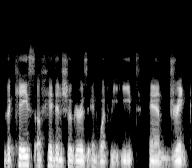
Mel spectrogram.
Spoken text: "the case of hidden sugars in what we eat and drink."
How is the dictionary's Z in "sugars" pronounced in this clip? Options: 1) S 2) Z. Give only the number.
2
